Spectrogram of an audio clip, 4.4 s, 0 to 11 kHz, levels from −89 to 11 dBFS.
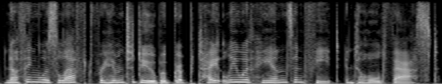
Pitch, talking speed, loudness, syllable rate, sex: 230 Hz, 245 wpm, -18 LUFS, 4.7 syllables/s, female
